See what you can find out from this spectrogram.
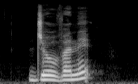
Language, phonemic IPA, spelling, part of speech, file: Italian, /ˈd͡ʒovane/, giovane, adjective / adverb / noun, It-giovane.ogg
